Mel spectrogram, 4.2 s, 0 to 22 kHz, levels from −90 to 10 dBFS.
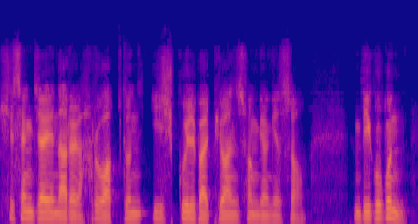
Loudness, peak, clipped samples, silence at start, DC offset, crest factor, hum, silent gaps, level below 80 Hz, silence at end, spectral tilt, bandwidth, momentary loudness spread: -27 LUFS; -6 dBFS; under 0.1%; 0 s; under 0.1%; 20 dB; none; none; -58 dBFS; 0.15 s; -5.5 dB/octave; 10.5 kHz; 12 LU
